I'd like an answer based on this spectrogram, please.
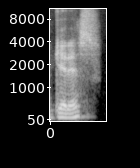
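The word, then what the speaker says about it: Gittes: And I noticed in the movie they pronounced that 5 different ways. So I'm going to say Giddis.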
